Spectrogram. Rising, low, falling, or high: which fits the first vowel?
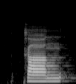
high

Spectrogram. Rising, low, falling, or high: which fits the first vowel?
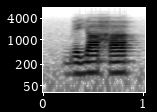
low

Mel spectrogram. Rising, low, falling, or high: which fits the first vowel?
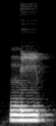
low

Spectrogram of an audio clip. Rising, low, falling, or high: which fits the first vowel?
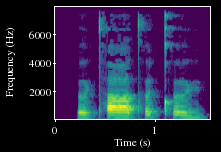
low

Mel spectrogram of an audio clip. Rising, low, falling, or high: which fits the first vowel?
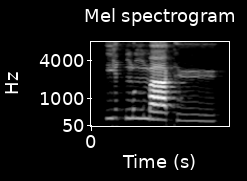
high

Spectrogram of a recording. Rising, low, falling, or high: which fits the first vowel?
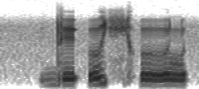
low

